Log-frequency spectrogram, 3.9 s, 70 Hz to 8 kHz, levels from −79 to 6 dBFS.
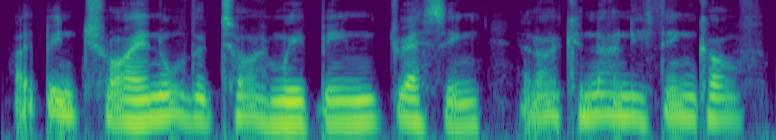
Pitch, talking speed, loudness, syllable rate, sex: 145 Hz, 230 wpm, -17 LUFS, 5.5 syllables/s, male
